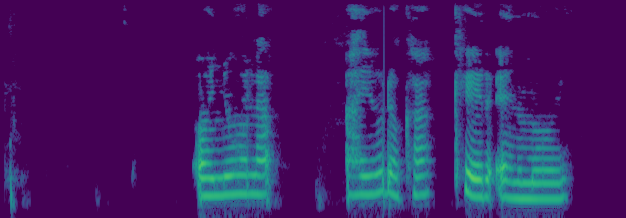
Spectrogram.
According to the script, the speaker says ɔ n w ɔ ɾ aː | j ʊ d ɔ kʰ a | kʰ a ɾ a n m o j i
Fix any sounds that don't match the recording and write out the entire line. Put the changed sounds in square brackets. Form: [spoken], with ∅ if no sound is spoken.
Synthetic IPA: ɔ [ɲ] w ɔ [l] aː | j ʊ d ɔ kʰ a | kʰ [e] ɾ [ɛ] n m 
